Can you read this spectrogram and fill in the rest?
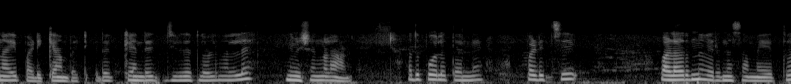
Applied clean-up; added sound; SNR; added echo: none; none; none; none.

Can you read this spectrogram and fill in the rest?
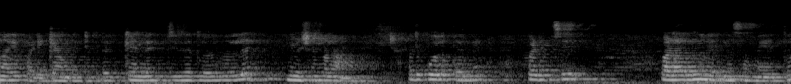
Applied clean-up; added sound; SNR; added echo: none; none; none; reverberation time 1.0 s.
